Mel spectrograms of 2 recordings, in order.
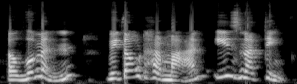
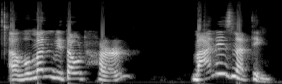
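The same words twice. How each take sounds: First: There is no pause after 'her'. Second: There is a pause after 'her'.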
